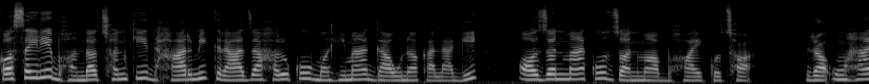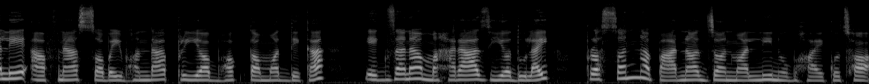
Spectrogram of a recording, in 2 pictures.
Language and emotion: Nepali, neutral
